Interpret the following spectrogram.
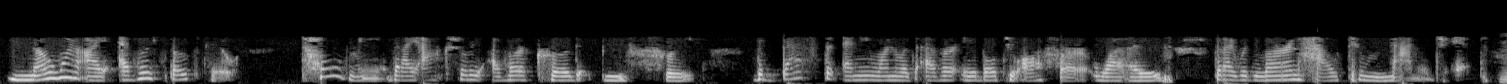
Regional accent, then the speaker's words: Los Angeles, California, United States; I was raised in Los Angeles in Hollywood

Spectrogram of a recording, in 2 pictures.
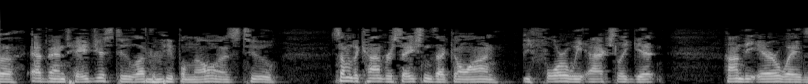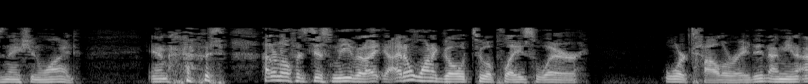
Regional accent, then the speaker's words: New York, United States; yeah, we're from New York.

